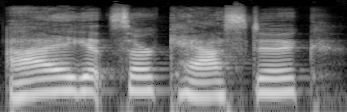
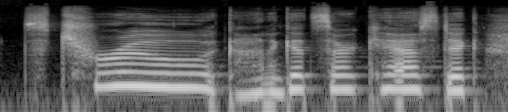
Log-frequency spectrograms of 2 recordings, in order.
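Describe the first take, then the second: First: Said in the usual way. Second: Soft, higher-pitched admission; confessing aside. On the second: Real, not acted. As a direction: drop to a small, high, quiet aside. Confessing aside repeating her admission.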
